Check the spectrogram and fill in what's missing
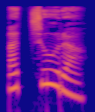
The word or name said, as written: ಅಚ್ಚರಿ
